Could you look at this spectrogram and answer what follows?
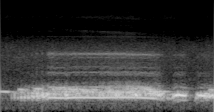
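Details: Long, steady, throaty coo from a kept puter pelung Barbary dove, used to make other doves sing along, held for over two seconds and ending in two short abrupt notes.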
